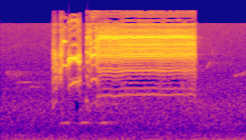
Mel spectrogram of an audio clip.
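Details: Eurasian siskin song phrase: quick, high twittering notes running into a drawn-out, harsh, buzzy wheeze that holds steady for about a second before stopping abruptly.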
